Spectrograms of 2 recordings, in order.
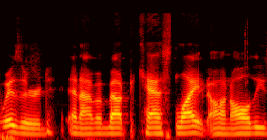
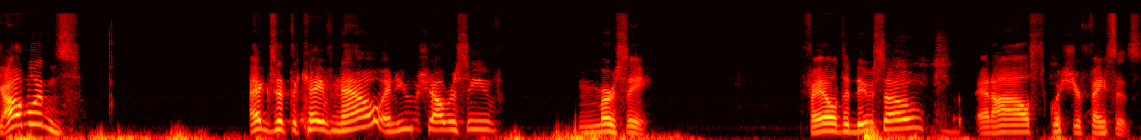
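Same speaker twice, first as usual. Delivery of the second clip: drawn-out, high-pitched calling out; 5 semitones higher than usual. Playing a character who warns goblins at a cave entrance: yelling into a cave. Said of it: "And I'm gonna yell into it".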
